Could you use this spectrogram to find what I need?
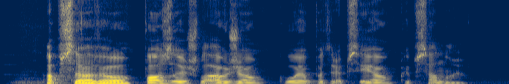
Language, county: Lithuanian, Marijampolė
